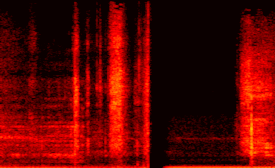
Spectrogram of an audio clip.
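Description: Steady low hum of a running air handler, with a few light clicks and knocks of handling at the cabinet. The sound drops out for an instant a little after a second in, then the hum resumes.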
